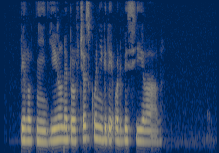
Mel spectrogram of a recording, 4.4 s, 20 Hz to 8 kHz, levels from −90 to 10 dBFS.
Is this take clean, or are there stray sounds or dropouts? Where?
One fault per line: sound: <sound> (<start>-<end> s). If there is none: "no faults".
no faults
